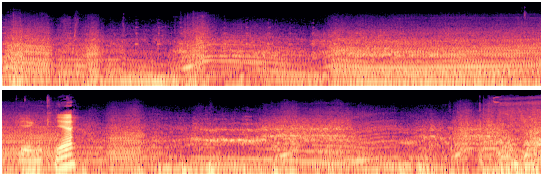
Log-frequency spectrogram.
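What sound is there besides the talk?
video game racing car engines whining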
